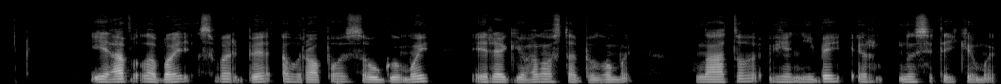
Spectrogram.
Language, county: Lithuanian, Marijampolė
